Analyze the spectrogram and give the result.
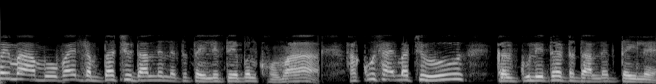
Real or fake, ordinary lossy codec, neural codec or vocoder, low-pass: real; AAC, 16 kbps; none; 7.2 kHz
